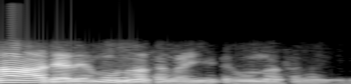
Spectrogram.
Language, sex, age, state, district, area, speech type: Malayalam, male, 18-30, Kerala, Kasaragod, rural, conversation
